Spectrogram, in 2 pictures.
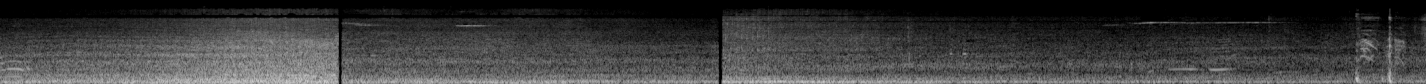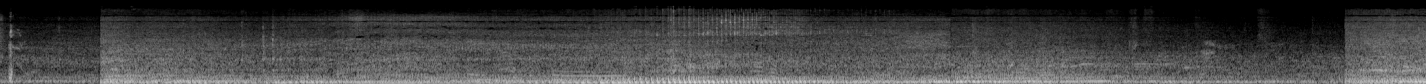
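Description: Busy town street ambience: motor scooter and traffic noise passing, with voices in the background. The sound changes abruptly a few times, and a couple of sharp clicks come about halfway through.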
